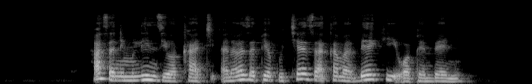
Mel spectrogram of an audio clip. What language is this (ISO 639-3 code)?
swa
